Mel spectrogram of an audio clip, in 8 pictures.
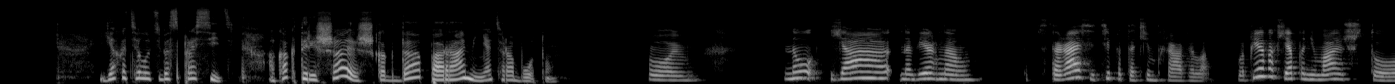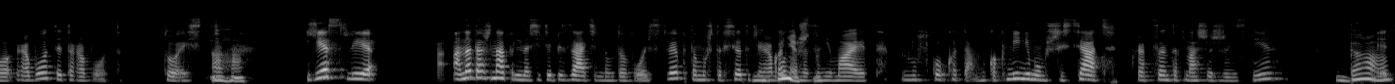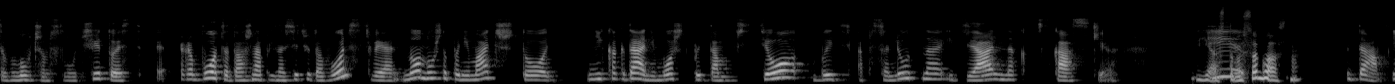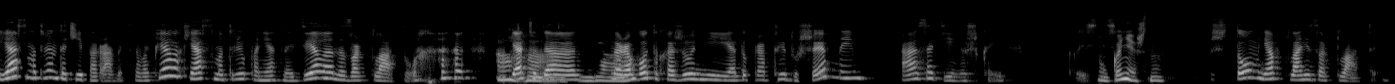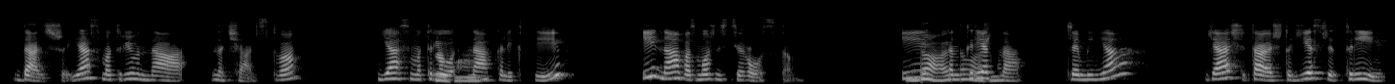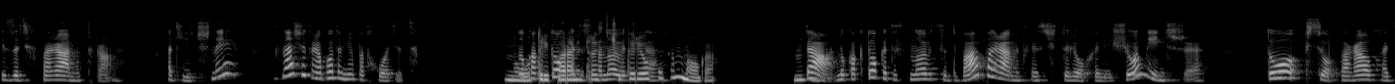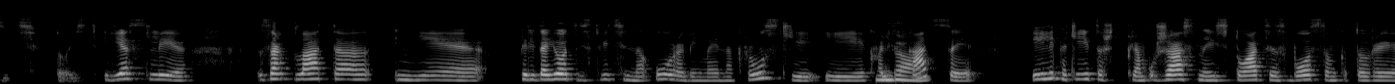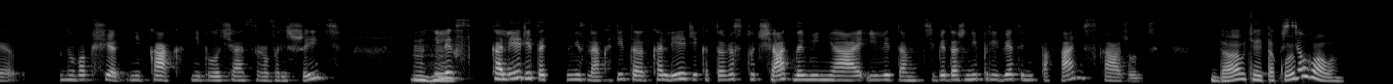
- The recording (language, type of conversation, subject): Russian, podcast, Как понять, что пора менять работу?
- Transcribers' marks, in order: other background noise; chuckle; tapping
